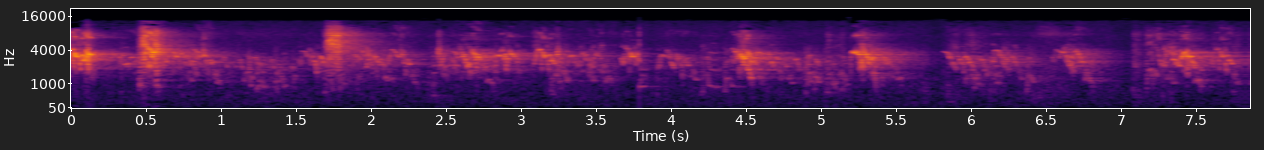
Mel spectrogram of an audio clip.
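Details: Chattering pet budgies: a continuous mix of buzzy warbles, quick chirps and harsh squawks from several birds, loud peaks coming at irregular intervals over the whole stretch.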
